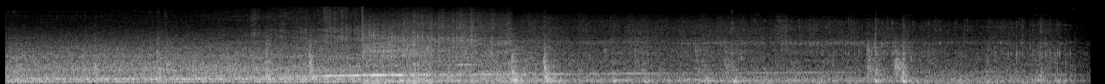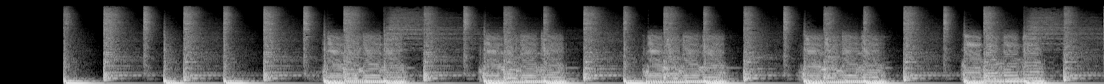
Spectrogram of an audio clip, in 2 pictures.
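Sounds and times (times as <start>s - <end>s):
train rumble: 0.1s - 10.9s, 15.9s - 16.8s, 17.4s - 18.4s
electric train motor whine: 0.3s - 10.8s
wheels clacking over rail joints: 2.4s - 10.9s.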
